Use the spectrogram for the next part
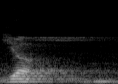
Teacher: जब आप या बोल रहे हैं तो आप एक चीज़ फील कर रहे होंगे, कहीं ना कहीं जीभ आपके तालु को टच कर रही है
